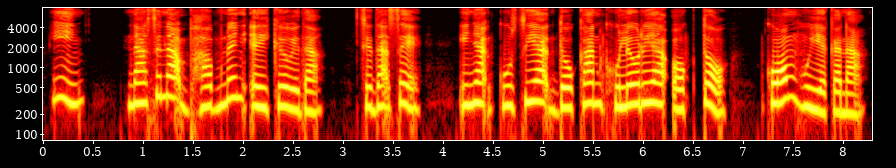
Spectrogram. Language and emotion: Santali, sad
